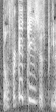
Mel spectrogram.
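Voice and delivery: put-on high, soft Cuban accent quote. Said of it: "he is telling them".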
